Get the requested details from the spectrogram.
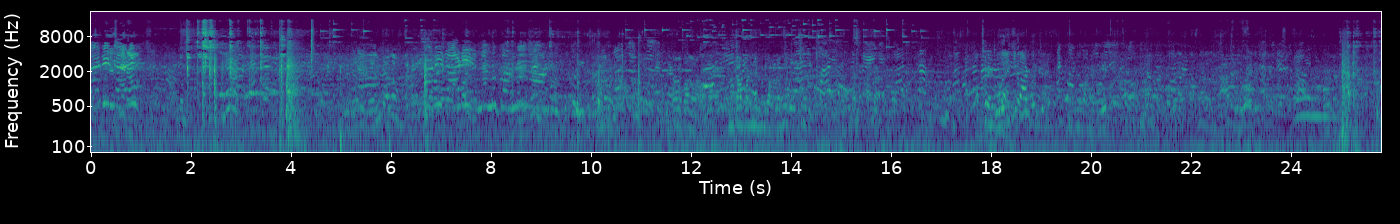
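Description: A crowd of adults and children chatters all around outdoors.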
